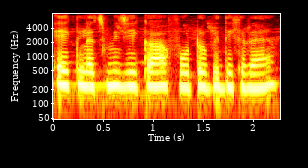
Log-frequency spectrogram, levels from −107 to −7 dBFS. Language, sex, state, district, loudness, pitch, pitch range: Hindi, female, West Bengal, Alipurduar, -15 LUFS, 235 Hz, 225-240 Hz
